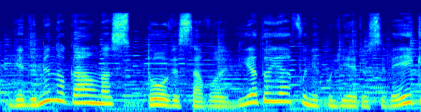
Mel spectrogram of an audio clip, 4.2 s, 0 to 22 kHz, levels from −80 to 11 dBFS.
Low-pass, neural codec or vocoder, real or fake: 14.4 kHz; none; real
